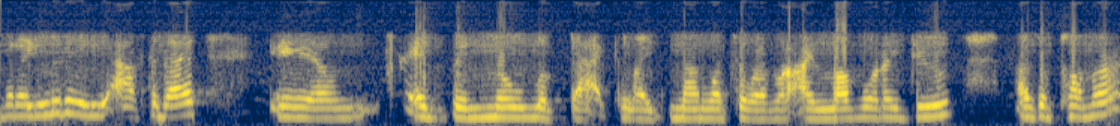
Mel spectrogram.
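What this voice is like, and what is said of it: Trinidadian accent. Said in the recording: “I heard that accent. I'm like, she's my Trini sister right there.”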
